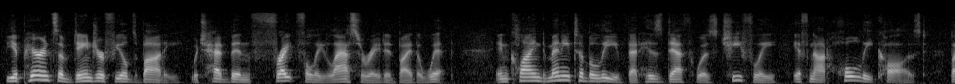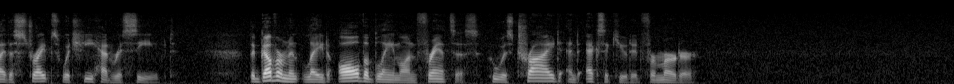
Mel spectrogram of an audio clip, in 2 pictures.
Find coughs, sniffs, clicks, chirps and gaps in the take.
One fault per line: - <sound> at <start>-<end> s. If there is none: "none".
none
